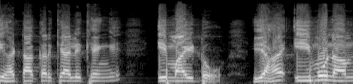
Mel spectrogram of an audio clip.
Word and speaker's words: imide: NH पर अगर -2 charge है तो इसे हम कॉमन भाषा में बोलते हैं इमाइड। IMIDE। यहां पर भी अगर हम बात करें तो ई हटाकर क्या लिखेंगे? इमाइडो।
